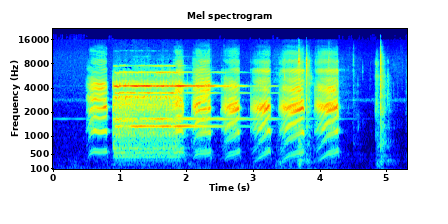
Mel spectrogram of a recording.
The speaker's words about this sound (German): Ach, ich Idiot! Telefon! Telefon!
